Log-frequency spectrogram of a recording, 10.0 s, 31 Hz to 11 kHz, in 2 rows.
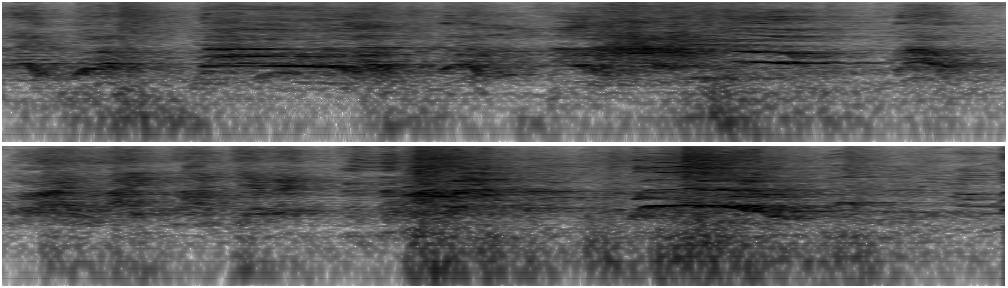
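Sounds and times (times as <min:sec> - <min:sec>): crowd yelling and cheering: 0:00.0 - 0:06.2, 0:07.1 - 0:10.0.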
